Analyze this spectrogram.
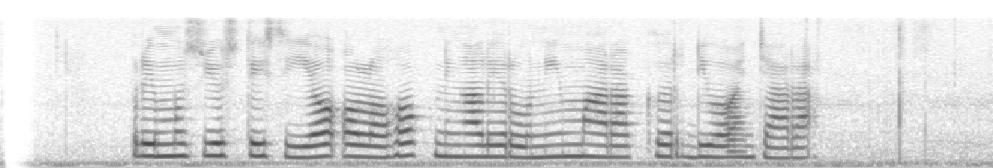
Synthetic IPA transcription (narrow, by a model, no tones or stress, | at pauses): pɾimusjust̪isiɔʔɔlɔɦɔk̚niŋaliɾunimaɾakɨrdiwawaɲt͡ʃaɾa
